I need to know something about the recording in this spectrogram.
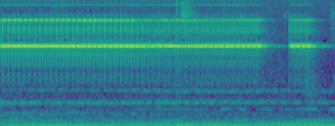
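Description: A steady high-pitched electronic tone over a low hum. It cuts off about three and a half seconds in and sounds again briefly near the end.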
